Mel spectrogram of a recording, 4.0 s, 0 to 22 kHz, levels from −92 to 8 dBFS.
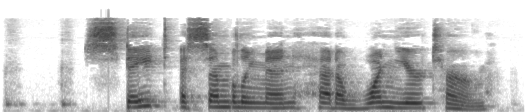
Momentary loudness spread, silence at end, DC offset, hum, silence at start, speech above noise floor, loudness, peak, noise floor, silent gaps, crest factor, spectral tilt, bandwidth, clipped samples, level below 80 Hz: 9 LU; 0.25 s; under 0.1%; none; 0.05 s; 28 dB; -16 LUFS; 0 dBFS; -45 dBFS; none; 18 dB; -2.5 dB/octave; 11.5 kHz; under 0.1%; -56 dBFS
